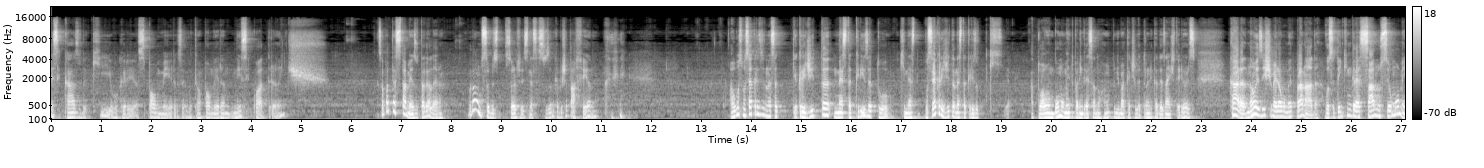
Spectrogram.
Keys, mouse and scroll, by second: 4.4-5.7 right drag, 5.7 click, 6.8-7.9 scroll down 4, 7.9 right click, 8.6 ctrl+2, 9.4 w, 25.0 alt+a, 25.8-27.0 right drag.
